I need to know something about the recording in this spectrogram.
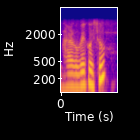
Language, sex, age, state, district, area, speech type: Assamese, male, 18-30, Assam, Charaideo, rural, conversation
